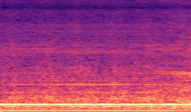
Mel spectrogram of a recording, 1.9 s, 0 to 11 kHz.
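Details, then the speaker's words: 1995 Tempstar 5000 air conditioner compressor building pressure at its first 2025 startup, about 86°F outside; owner says it is slightly low on refrigerant but has never overheated: steady low hum growing more gruff and growly, a normal startup. "Can hear the compressor building up pressure. It's getting more growly."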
